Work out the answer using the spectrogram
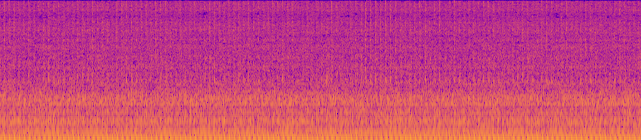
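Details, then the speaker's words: Troy-Bilt rear-wheel-drive mower with Briggs & Stratton engine, after ultrasonic carb cleaning, warmed up and left running a few minutes on partial fuel, pretty quiet: steady, even single-cylinder beat at constant speed, no misses or surging; running healthy. "So, I'll let it run for a few minutes. It is a pretty quiet mower."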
